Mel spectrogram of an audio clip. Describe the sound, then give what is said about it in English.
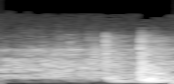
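An open door at the end of a hallway in a house swings shut, ending in a single dull, low thud after a lighter knock, heard over a steady background hiss with no voices. “for heaven's sake, child, close the door.”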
